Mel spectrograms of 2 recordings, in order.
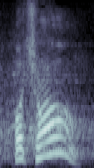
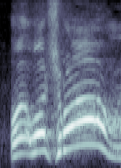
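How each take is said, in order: First: Said in the usual way. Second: Exasperated. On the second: Retold or imitated. Exasperated spouse asks again.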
